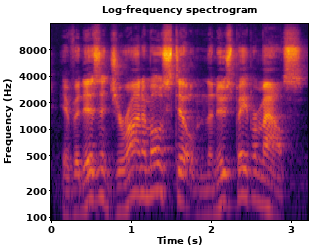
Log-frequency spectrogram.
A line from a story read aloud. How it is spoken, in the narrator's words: Scratch cried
